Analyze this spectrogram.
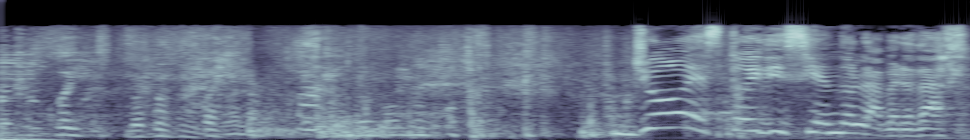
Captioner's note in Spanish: Ruidos al pararse todos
